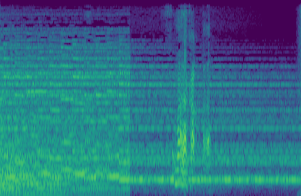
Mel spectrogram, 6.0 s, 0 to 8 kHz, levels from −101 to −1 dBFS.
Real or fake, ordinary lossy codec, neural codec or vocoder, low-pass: real; none; none; 7.2 kHz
